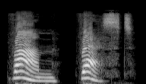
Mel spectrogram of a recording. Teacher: The letter V has a voiced sound made by placing top teeth on bottom lip and vibrating. It always makes the V sound.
